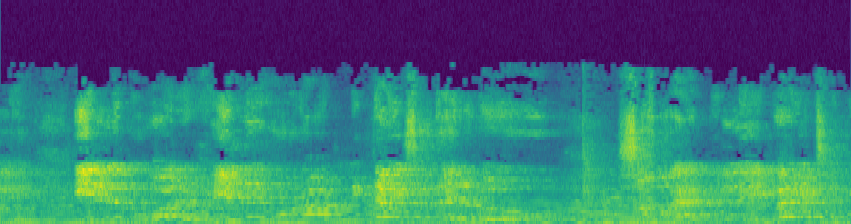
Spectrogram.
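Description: A young girl singing a song into a microphone, with instrumental accompaniment under her voice.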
